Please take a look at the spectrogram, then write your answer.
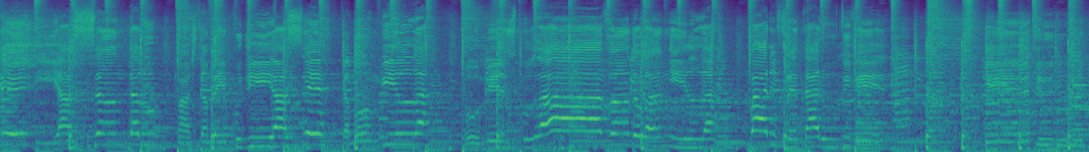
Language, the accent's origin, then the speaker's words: Portuguese; Alagoas, Brazil; celebrando a beleza e a importância de Alagoas na minha vida. Eu tenho um amor pela minha terra muito grande. Salve Alagoas!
